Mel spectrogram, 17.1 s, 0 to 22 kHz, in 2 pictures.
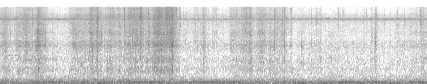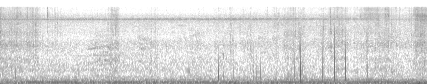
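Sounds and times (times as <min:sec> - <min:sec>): stems snapping: 0:00.0 - 0:09.8, 0:12.8 - 0:17.0
leaves rustling: 0:00.0 - 0:17.0
low steady hum: 0:00.0 - 0:17.0.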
